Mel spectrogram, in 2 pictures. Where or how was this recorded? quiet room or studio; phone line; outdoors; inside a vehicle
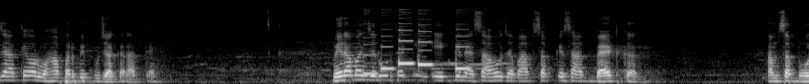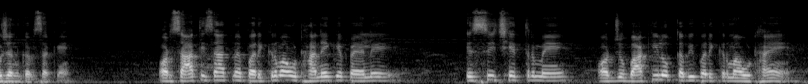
outdoors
